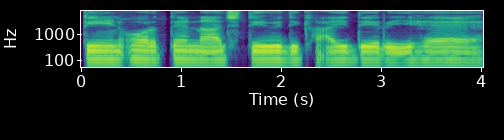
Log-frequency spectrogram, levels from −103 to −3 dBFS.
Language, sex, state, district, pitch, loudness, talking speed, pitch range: Hindi, male, Bihar, Jamui, 115 Hz, -20 LUFS, 120 wpm, 110-115 Hz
